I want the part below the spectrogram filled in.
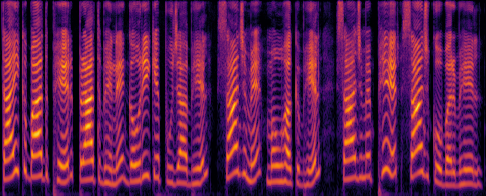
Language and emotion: Maithili, neutral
